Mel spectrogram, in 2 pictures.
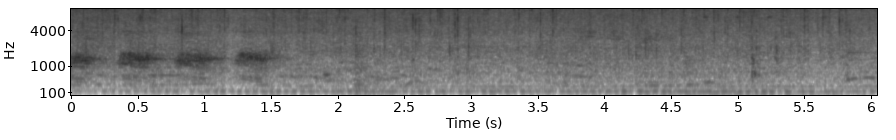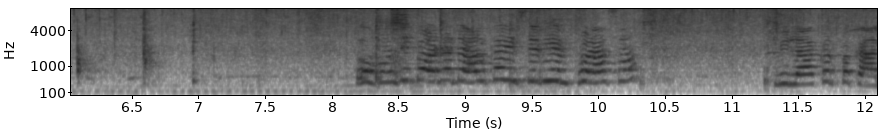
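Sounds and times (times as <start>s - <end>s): masala sizzling in hot oil: 0.0s - 12.0s.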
